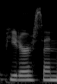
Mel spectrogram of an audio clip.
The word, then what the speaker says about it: Pederson: my website is Peterson dot-com my name is pronounced Peterson but it's spelled like Patterson so its PE d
